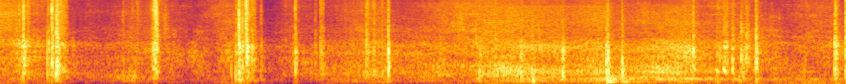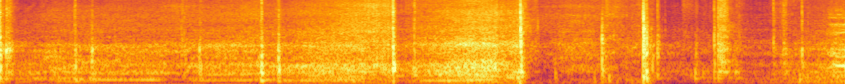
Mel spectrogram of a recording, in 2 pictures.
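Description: Skateboard rolling on concrete, the wheels giving a steady rumble broken by a string of sharp clacks and smacks as the board is popped, hits and lands.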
